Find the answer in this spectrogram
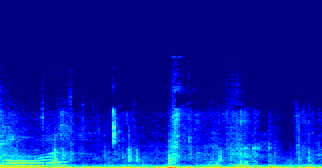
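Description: Steady low rumble of a car heard from inside the cabin, with a couple of faint clicks about a second in.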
